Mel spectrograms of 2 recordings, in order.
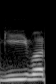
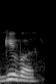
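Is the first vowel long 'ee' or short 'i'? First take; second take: long ee; short i. First: The first vowel is a long 'ee'. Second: The first vowel is a short 'i'. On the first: The speaker calls it wrong. "फिर ये गीवर नहीं बोलेंगे" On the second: The speaker calls it right. "आई का उच्चारण यहाँ पर short ई के रूप में है"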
